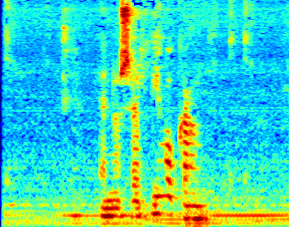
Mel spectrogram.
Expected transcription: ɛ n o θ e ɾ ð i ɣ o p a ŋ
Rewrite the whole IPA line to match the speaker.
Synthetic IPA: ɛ n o s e ɾ ð i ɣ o k a ŋ

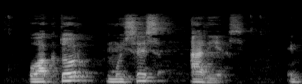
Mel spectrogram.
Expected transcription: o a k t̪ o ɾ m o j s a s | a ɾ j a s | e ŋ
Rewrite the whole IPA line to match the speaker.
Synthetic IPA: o a k t̪ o ɾ m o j s e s | a ɾ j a s | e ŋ

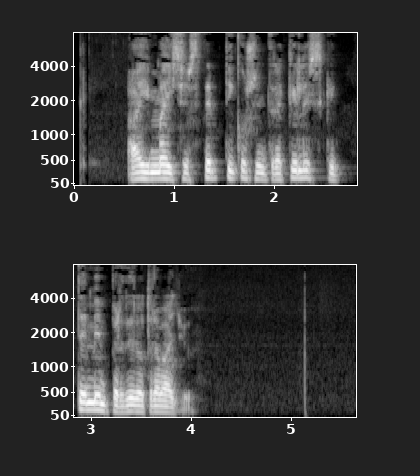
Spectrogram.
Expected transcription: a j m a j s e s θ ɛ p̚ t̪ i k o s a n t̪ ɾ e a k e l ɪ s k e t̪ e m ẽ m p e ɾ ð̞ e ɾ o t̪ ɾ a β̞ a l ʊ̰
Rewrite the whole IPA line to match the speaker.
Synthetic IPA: a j m a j s e s θ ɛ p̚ t̪ i k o s e n t̪ ɾ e a k e l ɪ s k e t̪ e m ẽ m p e ɾ ð̞ e ɾ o t̪ ɾ a β̞ a ʎ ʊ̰

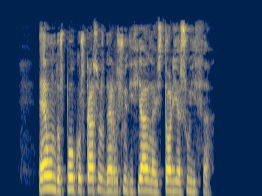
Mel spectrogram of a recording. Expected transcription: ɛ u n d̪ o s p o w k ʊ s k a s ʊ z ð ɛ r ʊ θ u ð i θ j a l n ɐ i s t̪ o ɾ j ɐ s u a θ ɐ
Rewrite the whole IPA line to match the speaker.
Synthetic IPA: ɛ u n d̪ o s p o w k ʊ s k a s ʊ z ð ɛ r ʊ ʃ u ð i θ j a l n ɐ i s t̪ ɔ ɾ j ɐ s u i θ ɐ

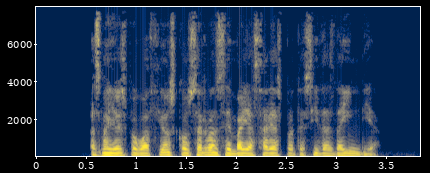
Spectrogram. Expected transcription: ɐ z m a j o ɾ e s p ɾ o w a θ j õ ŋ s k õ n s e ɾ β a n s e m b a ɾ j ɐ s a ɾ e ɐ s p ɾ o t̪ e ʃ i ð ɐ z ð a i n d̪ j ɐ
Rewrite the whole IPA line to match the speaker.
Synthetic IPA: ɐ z m a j o ɾ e s p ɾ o β a θ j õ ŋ s k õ n s e ɾ β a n s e m b a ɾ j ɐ s a ɾ e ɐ s p ɾ o t̪ e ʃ i ð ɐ z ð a i n d̪ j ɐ

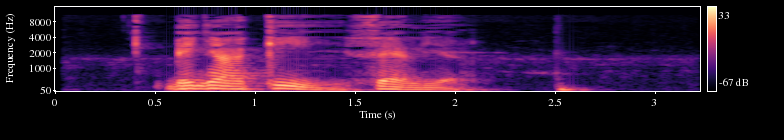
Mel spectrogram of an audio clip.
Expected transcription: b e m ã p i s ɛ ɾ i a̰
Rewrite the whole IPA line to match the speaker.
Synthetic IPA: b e ɲ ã k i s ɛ l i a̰

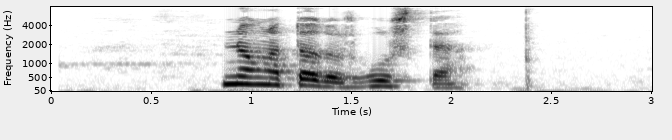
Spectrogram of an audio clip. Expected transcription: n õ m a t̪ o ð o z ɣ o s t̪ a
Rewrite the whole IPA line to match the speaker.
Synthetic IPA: n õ ŋ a t̪ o ð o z ɣ u s t̪ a

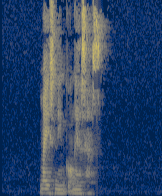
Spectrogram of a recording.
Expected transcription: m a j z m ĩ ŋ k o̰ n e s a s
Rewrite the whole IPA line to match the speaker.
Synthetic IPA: m a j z n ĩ ŋ k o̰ ŋ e s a s

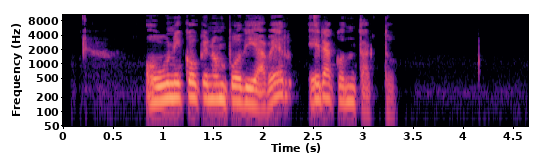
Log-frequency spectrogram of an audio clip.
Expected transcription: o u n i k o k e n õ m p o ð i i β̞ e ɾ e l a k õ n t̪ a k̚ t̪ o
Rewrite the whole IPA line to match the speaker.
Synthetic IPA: o u n i k o k e n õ m p o ð i a β̞ e ɾ e ɾ a k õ n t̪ a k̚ t̪ o

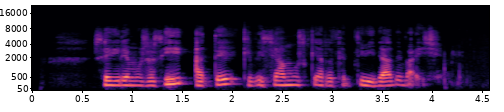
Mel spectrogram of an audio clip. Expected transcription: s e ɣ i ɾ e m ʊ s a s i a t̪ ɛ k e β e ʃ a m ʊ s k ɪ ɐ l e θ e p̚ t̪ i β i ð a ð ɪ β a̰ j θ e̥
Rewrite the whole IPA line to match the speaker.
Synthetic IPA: s e ɣ i ɾ e m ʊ s a s i a t̪ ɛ k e β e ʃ a m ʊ s k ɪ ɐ r e θ e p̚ t̪ i β i ð a ð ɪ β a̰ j ʃ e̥

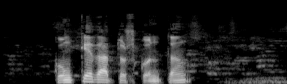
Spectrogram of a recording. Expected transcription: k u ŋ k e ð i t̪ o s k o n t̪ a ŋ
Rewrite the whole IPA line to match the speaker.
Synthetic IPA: k o ŋ k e ð a t̪ o s k o n t̪ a ŋ

